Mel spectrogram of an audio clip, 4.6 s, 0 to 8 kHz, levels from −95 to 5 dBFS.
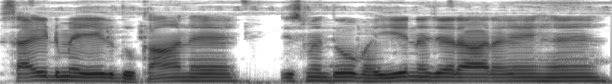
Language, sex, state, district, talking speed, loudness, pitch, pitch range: Hindi, male, Jharkhand, Ranchi, 155 wpm, -13 LUFS, 125 Hz, 120-130 Hz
